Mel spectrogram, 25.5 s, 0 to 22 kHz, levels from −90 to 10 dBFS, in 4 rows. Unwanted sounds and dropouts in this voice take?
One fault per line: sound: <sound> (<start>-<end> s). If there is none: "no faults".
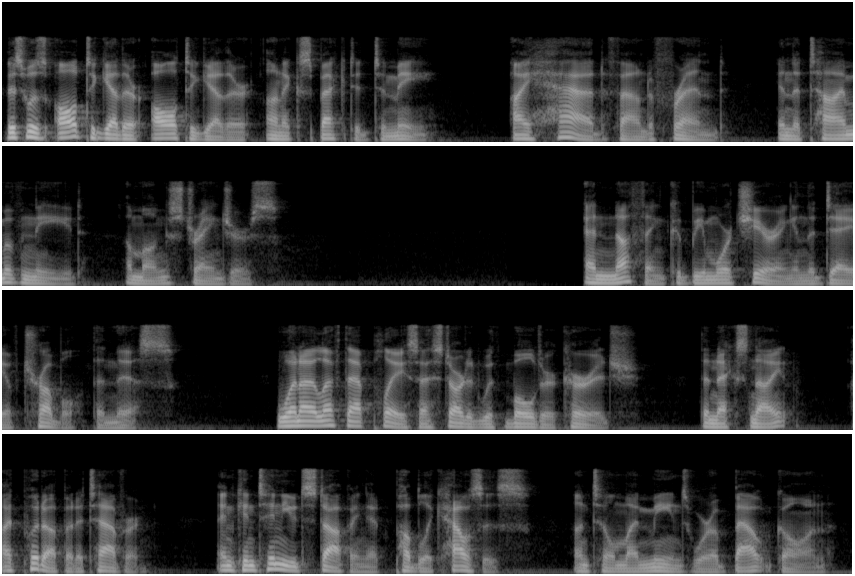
no faults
